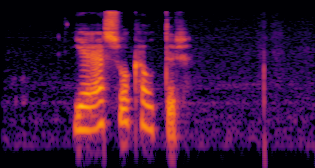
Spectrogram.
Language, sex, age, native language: Icelandic, female, 20-29, Icelandic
